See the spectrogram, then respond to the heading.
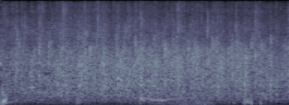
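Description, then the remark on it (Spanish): An audience applauds the Lord steadily, a dense, continuous wash of many hands clapping at an even loudness for several seconds with no clear break. “Vamos a la escritura y escucha, denle un aplauso al Señor si puede hacerlo.”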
